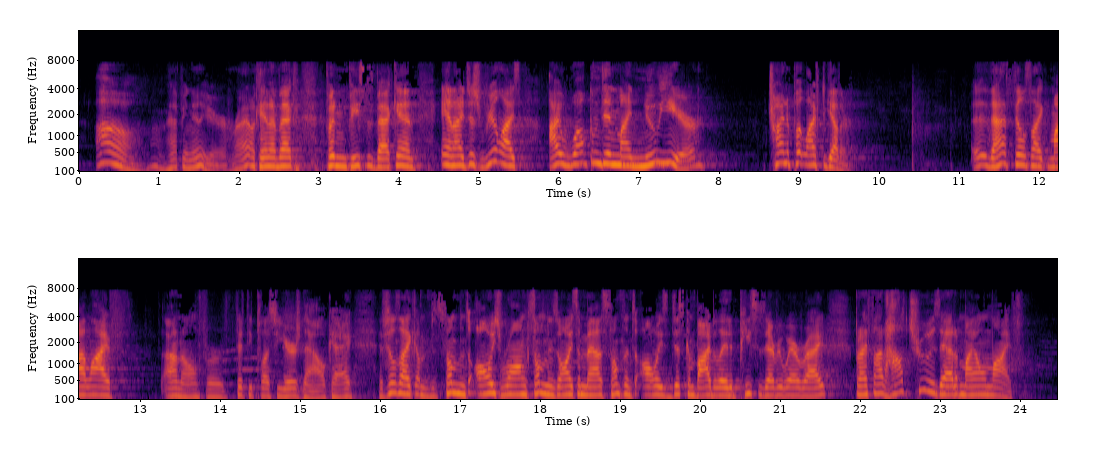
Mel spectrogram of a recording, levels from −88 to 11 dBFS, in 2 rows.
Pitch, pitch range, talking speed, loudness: 180 Hz, 160-200 Hz, 170 wpm, -27 LUFS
